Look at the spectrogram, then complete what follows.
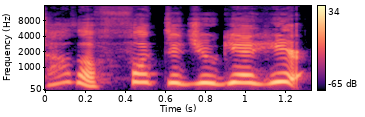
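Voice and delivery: a brother shocked to see his sister at the door; surprised yell. Retold or imitated. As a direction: blurt it out in disbelief. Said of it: "And he goes".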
